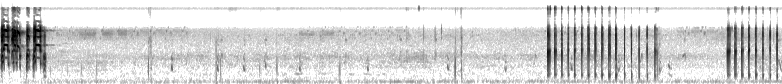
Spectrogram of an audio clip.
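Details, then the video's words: Grey francolin giving short bursts of harsh ringing notes. One brief phrase opens, then a long near-silence with faint ticks follows. A rapid rattling series of evenly spaced pulses comes next, with another short rattling burst at the end. "grey partridge voice teeter francolin teetar awaaz"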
